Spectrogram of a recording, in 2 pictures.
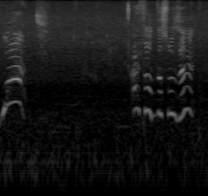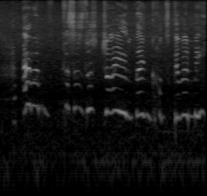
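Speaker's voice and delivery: high, astonished squeals of what; shocked at a huge surprise; amazed disbelief. Pretend. Gardener pulling out a giant carrot, high and amazed.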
